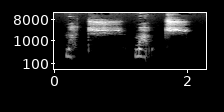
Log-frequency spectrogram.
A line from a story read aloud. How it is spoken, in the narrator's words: she whispered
